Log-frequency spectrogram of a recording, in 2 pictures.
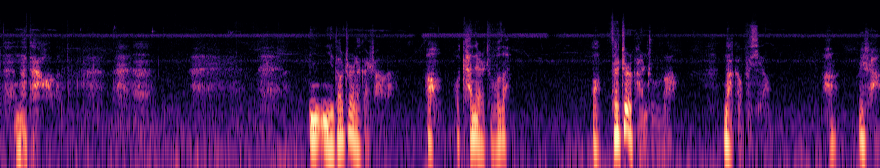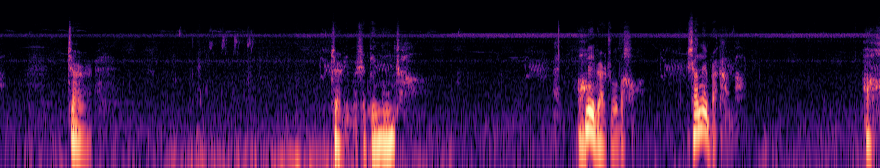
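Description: A man talks with animation nearby.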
